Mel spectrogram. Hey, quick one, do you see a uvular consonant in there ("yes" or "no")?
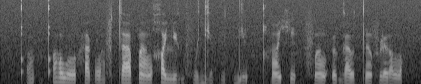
yes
